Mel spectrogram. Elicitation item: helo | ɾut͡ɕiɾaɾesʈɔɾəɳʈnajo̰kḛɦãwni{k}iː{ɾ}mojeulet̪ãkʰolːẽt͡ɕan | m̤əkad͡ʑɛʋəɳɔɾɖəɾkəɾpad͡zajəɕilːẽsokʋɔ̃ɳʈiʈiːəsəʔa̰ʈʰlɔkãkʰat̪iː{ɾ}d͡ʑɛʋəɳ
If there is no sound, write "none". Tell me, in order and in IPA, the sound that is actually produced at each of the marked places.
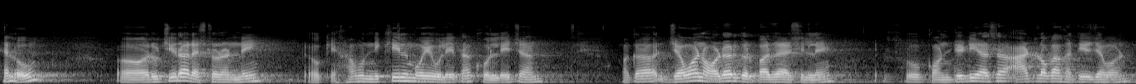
kʰ, l, ɾ

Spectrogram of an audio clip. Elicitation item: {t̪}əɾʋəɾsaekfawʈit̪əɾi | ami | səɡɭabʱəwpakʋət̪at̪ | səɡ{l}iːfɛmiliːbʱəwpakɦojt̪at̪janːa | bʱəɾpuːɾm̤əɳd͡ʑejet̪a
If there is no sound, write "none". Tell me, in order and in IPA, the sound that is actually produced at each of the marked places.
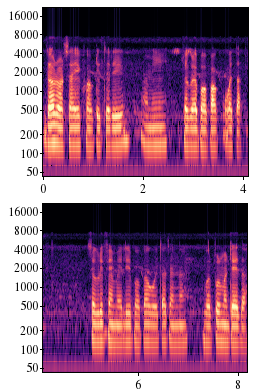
d̪, ɭ

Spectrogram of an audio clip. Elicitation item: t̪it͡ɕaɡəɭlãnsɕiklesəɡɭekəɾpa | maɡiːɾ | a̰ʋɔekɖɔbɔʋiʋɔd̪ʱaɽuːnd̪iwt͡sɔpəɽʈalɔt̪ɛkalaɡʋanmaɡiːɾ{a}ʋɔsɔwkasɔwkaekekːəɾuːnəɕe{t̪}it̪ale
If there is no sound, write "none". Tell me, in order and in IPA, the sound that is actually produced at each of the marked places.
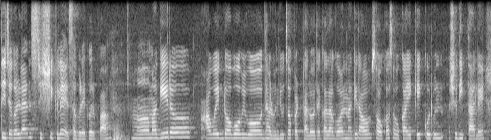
a, d̪

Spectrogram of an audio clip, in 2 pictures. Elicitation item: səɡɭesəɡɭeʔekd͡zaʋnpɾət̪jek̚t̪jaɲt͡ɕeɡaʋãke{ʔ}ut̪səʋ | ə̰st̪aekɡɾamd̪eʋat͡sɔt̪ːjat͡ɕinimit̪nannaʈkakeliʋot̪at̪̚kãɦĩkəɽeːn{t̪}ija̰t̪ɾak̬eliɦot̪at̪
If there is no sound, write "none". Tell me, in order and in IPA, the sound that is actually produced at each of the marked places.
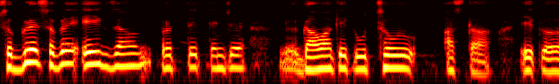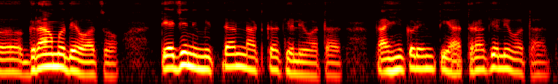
k, t̪

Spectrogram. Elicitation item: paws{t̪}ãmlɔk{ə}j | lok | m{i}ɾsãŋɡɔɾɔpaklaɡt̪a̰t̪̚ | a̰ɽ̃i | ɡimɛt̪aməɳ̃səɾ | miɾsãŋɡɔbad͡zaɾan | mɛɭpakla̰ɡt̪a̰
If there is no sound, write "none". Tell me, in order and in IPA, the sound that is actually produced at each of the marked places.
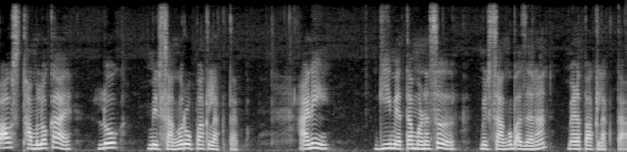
t̪ʰ, a, i

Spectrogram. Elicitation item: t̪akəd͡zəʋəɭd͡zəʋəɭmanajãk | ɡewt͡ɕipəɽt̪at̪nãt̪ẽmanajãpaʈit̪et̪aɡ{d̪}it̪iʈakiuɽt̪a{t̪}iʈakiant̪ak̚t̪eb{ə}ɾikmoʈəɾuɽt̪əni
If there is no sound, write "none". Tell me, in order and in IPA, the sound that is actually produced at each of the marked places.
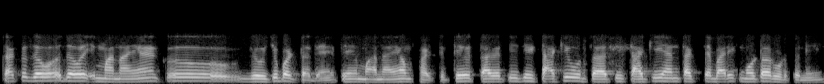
t̪, t̪, a

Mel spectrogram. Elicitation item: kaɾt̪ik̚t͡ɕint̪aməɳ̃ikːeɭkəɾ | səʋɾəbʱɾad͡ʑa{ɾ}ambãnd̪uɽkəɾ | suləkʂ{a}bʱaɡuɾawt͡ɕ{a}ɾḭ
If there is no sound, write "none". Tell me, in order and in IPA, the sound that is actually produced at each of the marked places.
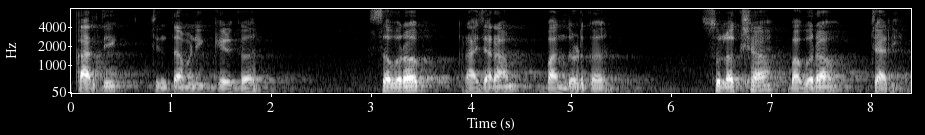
ɾ, a, a

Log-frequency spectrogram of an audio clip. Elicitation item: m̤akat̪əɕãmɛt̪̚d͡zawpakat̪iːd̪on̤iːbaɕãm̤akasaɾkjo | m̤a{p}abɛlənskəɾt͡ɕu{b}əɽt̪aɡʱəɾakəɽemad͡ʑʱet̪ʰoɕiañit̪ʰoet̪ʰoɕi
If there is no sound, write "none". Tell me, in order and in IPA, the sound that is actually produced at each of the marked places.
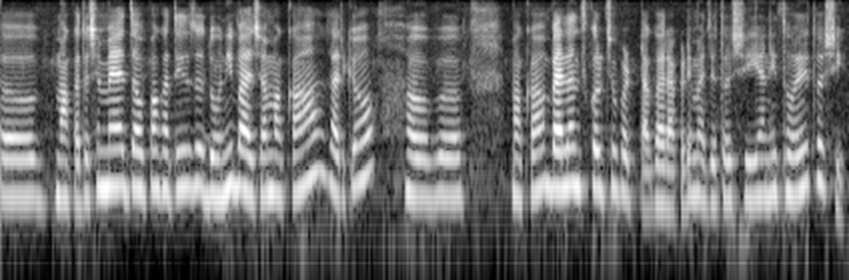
k, p

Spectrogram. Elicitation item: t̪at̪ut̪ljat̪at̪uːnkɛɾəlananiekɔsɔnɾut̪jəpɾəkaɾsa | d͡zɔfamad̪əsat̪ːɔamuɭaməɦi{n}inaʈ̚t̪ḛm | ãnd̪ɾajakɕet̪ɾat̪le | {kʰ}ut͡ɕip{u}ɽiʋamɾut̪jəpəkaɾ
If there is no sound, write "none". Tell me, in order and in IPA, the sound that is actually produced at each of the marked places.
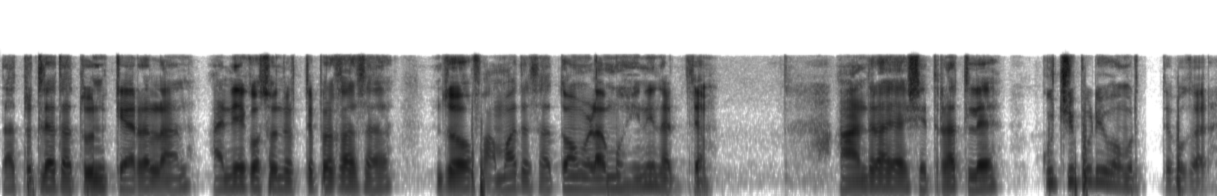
n, k, u

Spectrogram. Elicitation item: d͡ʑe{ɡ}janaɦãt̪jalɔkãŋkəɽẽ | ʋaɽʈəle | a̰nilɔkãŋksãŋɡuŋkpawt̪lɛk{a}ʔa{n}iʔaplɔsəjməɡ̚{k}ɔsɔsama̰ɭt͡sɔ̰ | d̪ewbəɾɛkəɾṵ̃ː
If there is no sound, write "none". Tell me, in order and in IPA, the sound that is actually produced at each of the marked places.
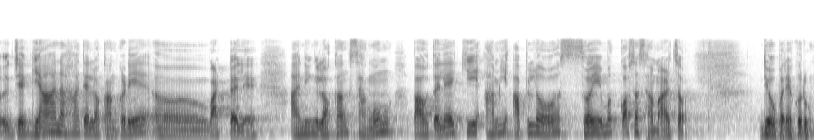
ɡ, i, m, k

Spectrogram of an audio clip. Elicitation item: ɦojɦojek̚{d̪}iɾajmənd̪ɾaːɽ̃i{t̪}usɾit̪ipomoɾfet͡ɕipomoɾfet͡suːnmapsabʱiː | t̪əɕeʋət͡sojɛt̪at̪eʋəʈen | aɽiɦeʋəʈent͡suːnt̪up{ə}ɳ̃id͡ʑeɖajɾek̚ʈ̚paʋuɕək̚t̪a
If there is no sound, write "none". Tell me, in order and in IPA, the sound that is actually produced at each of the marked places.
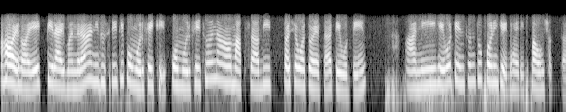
t̪, d̪, ə

